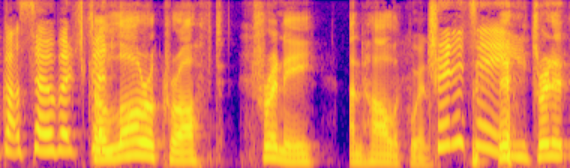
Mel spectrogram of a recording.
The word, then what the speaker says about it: Lara Croft: Apparently I kept on saying Laura Croft. You literally, all of the different characters that she dressed up as today, you literally pronounced every single one wrong.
